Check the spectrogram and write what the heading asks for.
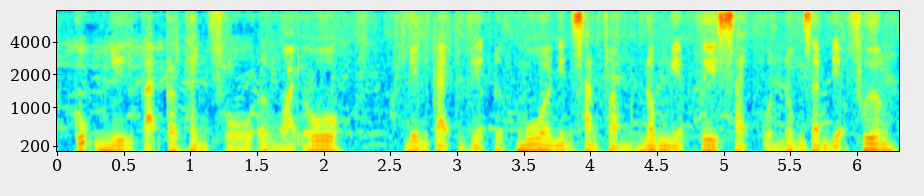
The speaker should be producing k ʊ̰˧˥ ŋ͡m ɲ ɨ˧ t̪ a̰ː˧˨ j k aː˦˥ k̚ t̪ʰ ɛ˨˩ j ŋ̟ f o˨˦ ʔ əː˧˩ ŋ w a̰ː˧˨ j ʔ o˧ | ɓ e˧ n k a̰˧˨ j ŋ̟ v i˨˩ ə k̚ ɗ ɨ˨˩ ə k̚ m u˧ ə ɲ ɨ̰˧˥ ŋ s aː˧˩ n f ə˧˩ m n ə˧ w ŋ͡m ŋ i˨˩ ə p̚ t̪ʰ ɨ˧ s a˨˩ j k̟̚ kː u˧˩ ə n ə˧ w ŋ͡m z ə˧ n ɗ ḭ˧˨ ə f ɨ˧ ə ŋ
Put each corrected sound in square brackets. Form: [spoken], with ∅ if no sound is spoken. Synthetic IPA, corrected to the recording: k ʊ̰˧˥ ŋ͡m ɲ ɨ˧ t̪ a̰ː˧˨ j k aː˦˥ k̚ t̪ʰ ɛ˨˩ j ŋ̟ f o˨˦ ʔ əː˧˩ ŋ w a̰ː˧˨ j ʔ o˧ | ɓ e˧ n k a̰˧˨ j ŋ̟ v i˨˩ ə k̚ ɗ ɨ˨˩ ə k̚ m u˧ ə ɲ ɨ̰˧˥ ŋ s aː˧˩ n f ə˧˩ m n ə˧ w ŋ͡m ŋ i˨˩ ə p̚ [t̪] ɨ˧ s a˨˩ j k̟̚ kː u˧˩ ə n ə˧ w ŋ͡m z ə˧ n ɗ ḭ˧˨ ə f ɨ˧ ə ŋ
